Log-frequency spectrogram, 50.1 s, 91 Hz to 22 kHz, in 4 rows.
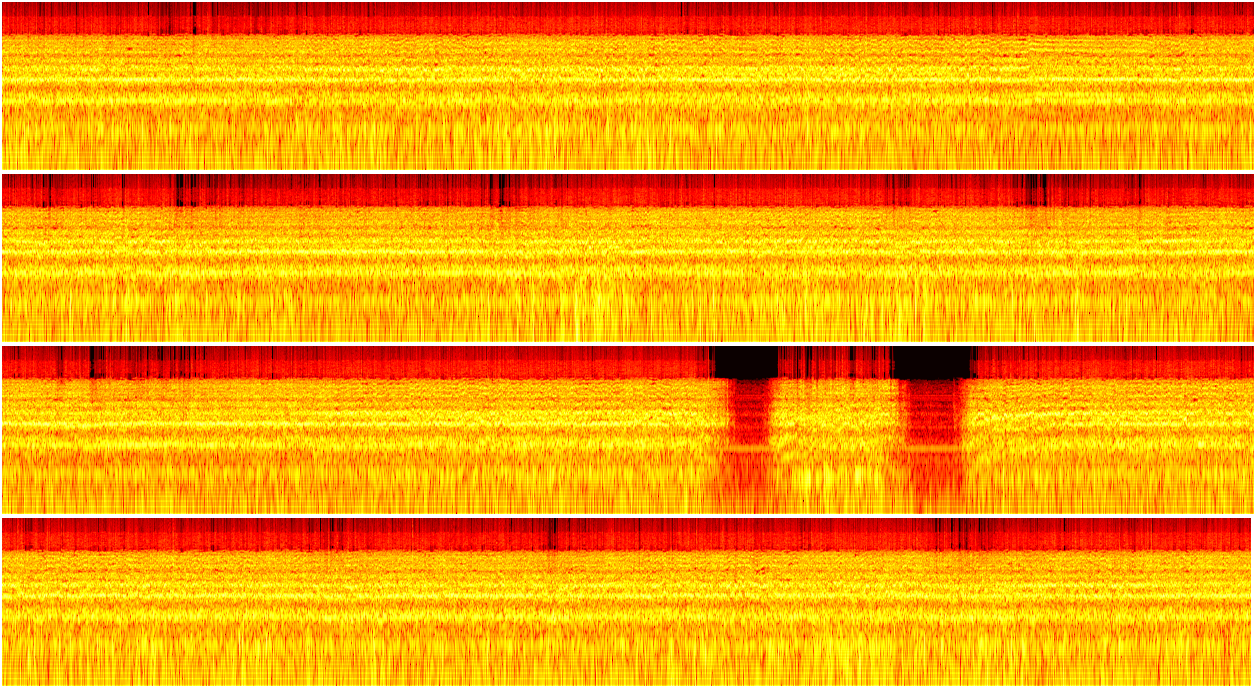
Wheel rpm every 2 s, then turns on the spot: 230, 230, 210, 210, 210, 230, 230, 230, 230, 230, 220, 230, 230, 230, 220, 210, 110, 130, 220, 230, 230, 230, 230, 220, 220.
none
